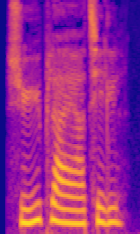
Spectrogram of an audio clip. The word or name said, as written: sygeplejeartikel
